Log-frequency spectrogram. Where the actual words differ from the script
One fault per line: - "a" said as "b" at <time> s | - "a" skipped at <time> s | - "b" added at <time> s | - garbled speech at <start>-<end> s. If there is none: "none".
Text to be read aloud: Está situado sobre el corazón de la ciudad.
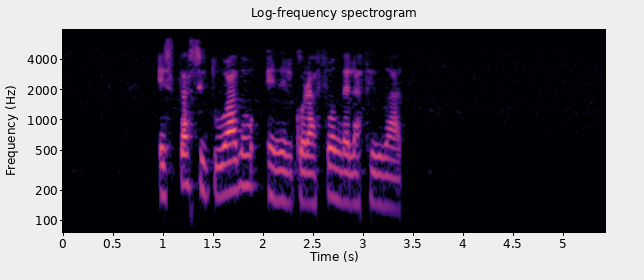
- "sobre" said as "en" at 2.0 s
